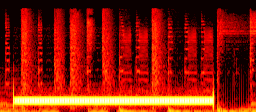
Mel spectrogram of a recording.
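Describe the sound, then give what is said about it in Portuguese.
A single steady telephone ringback tone of an outgoing phone call sounds for about two seconds, loud and continuous, with faint background voices and noise underneath before it cuts off. “Vamos ligar para o Salém agora?”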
